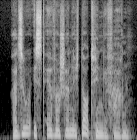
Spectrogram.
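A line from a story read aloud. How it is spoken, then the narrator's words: Plain. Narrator (German): sagte Federica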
